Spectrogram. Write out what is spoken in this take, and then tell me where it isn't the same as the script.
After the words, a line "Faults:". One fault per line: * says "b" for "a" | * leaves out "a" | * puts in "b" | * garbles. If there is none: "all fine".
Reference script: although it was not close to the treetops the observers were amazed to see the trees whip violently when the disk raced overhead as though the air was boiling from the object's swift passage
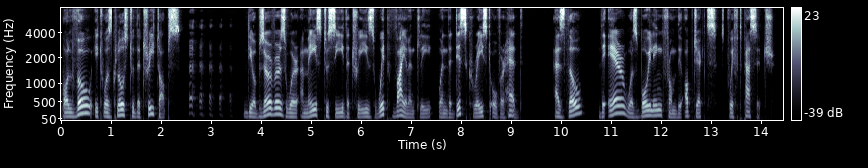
although it was close to the treetops the observers were amazed to see the trees whip violently when the disk raced overhead as though the air was boiling from the object's swift passage
Faults:
* leaves out "not"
